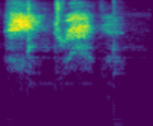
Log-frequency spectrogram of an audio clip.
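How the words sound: It is whispered very softly.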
